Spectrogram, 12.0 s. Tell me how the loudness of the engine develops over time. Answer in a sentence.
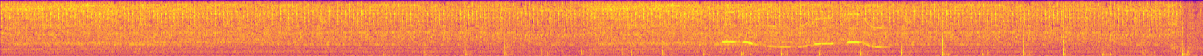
The loudness of the engine stays about the same.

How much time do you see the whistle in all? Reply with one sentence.
You can hear the whistle for 2 seconds altogether.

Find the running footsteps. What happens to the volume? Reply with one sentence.
The volume of the running footsteps goes up.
